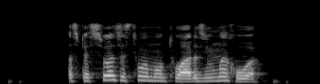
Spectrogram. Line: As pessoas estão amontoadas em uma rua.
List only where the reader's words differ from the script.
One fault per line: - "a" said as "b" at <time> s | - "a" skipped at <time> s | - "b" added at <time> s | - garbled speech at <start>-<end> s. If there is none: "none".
none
